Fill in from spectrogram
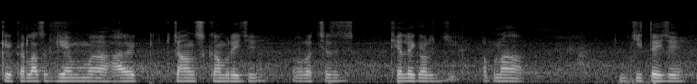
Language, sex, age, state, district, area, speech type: Maithili, male, 45-60, Bihar, Purnia, rural, spontaneous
